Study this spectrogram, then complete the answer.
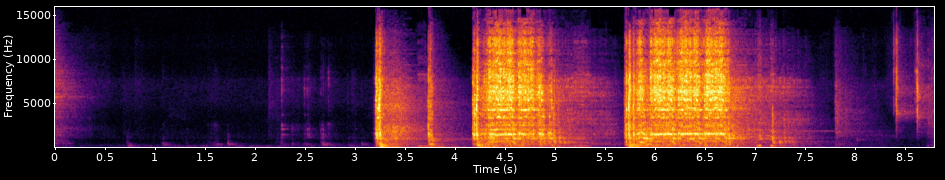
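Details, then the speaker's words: Auction John Deere LX186 riding mower, 17 hp Kawasaki engine, non-running, fuel tank not yet hooked up: three short bursts of steady starter cranking with no firing; engine turns over but gets no fuel, carburetor likely needs servicing. "That seems like it seems like it turns over. Okay. I'm sure we're probably going to have to go through the carburetor, but it's worth a shot to just hook up the fuel tank."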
